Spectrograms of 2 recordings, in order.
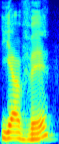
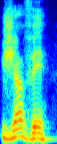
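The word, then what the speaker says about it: Yahweh: tempo e do espaço a reconstrução acadêmica internacional mais convencional hoje é algo como yahwe ou em português yavé ou Javé mas de novo né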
